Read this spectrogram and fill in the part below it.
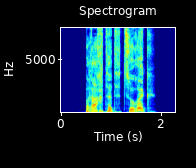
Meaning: second-person plural preterite of zurückbringen
- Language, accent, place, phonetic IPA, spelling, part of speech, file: German, Germany, Berlin, [ˌbʁaxtət t͡suˈʁʏk], brachtet zurück, verb, De-brachtet zurück.ogg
